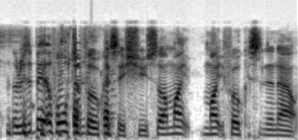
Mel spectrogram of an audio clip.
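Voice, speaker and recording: Talking at a very fast pace, a man keeps his pitch varying in an ordinary way. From Scotland. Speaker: livestream host. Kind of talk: casual chat.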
